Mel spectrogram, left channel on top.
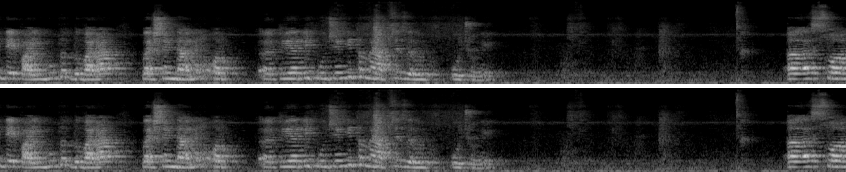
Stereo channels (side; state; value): both; identical; correlation 1.00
